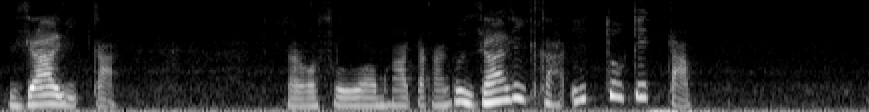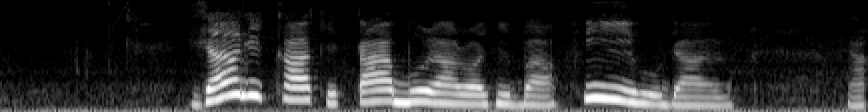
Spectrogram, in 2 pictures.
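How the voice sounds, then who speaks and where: A woman giving an informal religious talk, explaining scripture in an animated way with fillers and rhetorical questions. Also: mid-range voice. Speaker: religious teacher.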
